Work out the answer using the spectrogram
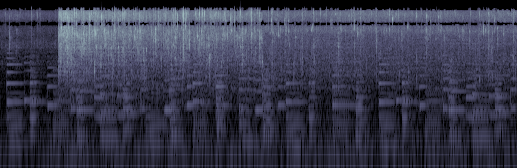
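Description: Karaage chicken pieces frying in hot oil in a frying pan: a loud sizzle with crackles starts suddenly about a second in, then eases a little but keeps going. Background music plays under it.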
